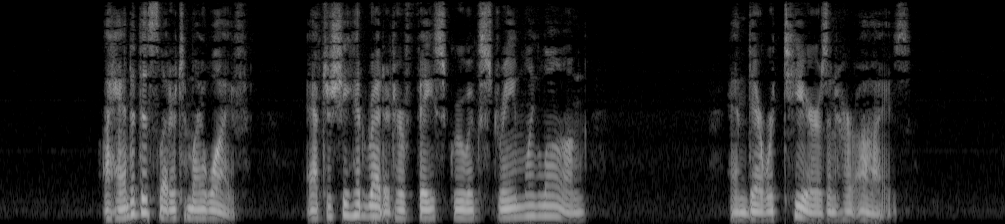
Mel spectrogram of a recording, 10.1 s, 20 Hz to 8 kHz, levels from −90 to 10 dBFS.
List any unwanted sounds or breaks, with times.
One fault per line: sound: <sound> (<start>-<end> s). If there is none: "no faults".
no faults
